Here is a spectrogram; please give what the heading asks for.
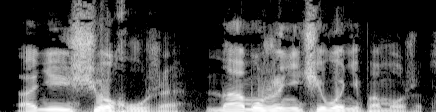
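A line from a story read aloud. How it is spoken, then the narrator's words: Stern speech. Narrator (Russian): строго сказал Джуфин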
